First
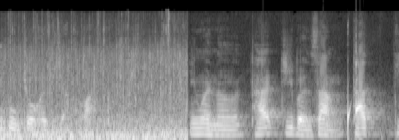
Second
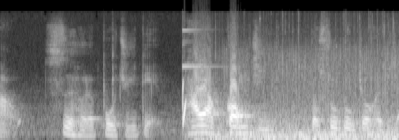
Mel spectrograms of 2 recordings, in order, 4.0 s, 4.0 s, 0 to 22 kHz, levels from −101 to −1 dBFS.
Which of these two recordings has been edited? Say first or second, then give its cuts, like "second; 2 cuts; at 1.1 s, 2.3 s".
second; 1 cut; at 1.8 s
